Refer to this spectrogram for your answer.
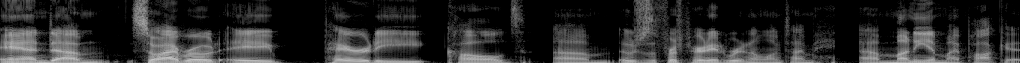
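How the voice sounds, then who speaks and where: A man's fairly low voice, a plain, everyday voice, fairly quick with ordinary pitch variation, dry and close with no echo in a very clean recording with a silent background. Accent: American. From US West Coast, San Francisco Bay Area. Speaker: musical comedian and puppeteer. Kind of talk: casual chat.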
